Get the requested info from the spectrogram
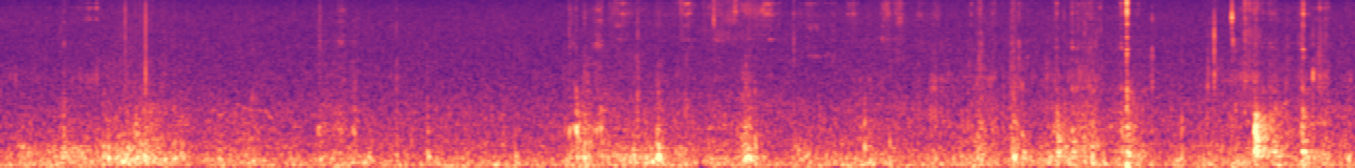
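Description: Marking knife drawn along a steel combination square, scoring a layout line into the wood: faint scratching strokes with small clicks of the blade against the square, one sharper click near the end.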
